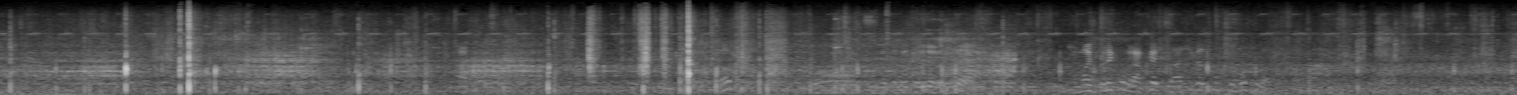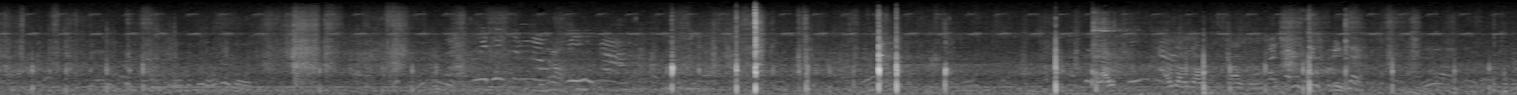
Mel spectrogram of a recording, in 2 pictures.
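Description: Tennis rally on a clay court: sharp pops of the ball coming off the rackets, singly and in quick pairs, with people's voices in roughly the first third.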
